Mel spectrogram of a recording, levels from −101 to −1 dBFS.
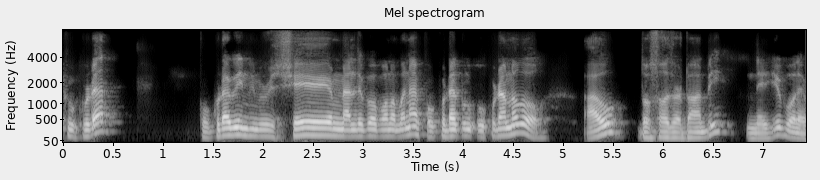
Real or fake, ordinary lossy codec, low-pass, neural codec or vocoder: fake; none; none; codec, 16 kHz, 1 kbps, X-Codec, HuBERT features, trained on balanced general audio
